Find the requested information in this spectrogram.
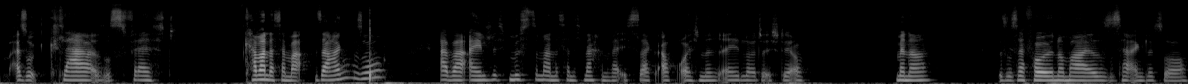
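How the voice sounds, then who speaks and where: A medium-pitched woman speaks at a moderate pace with fairly even intonation, big swings in loudness, and long, frequent pauses. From Brandenburg, eastern Germany (Cottbus). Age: 20s. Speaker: university student. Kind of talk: casual chat.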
